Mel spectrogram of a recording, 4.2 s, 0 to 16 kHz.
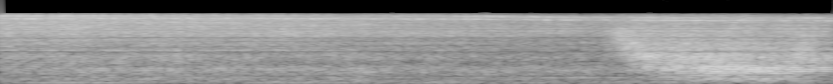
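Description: Beechcraft C90 King Air's twin PT6A turboprop engines running as the aircraft taxis away: a steady turbine whine with propeller noise, swelling louder for about a second near the end.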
